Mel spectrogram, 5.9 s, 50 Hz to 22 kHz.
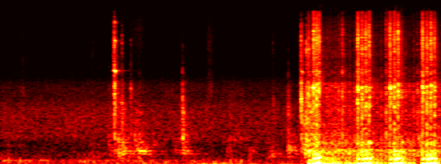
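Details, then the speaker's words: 4-cylinder tractor right after a magneto was installed and timed, fuel on with a little choke: magneto impulse clicks while slowly cranking, then it catches at about four seconds and settles into a low, steady chug; clean start and idle. "okay you're gonna hear the the magneto impulse and then hopefully it'll start right up"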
